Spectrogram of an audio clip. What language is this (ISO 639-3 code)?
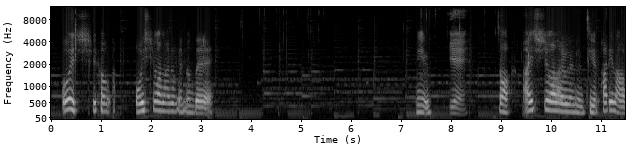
kor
